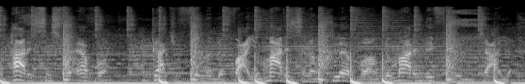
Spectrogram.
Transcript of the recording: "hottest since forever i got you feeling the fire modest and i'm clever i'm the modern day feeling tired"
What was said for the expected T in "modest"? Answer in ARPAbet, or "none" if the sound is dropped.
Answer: none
